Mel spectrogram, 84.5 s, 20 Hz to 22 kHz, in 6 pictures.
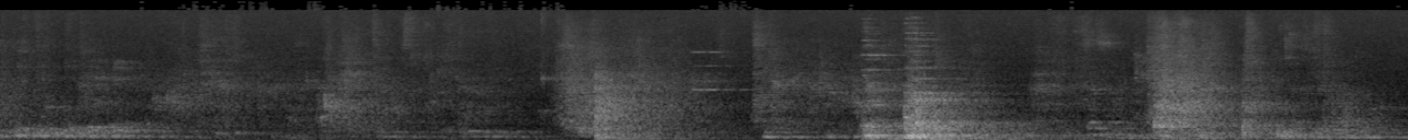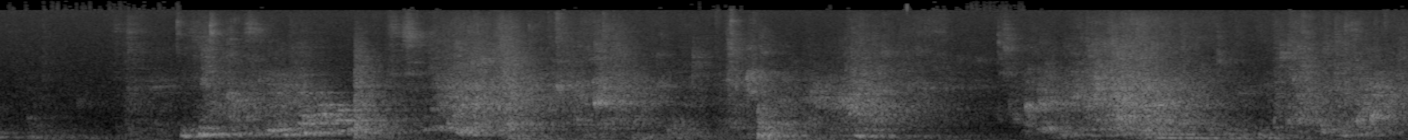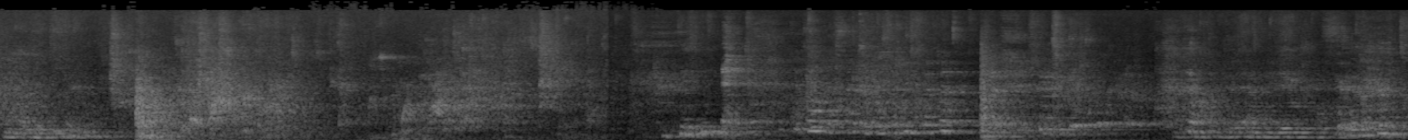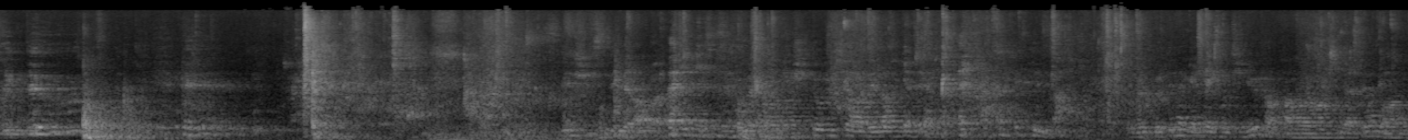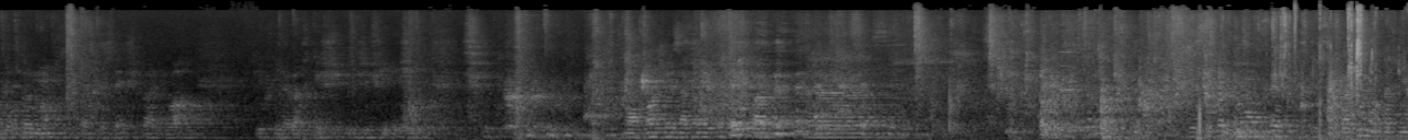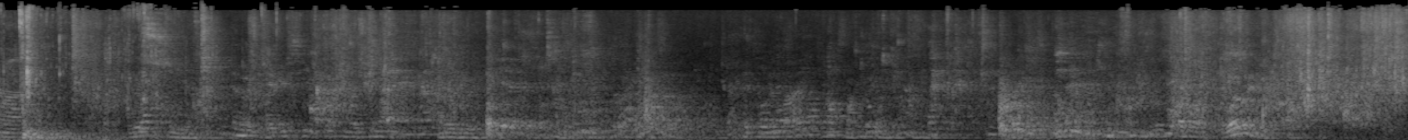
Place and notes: Using a boat in a flooded underground mine. A friend is going naked in a 11°C water, level is 1,50 meter high, he's searching a boat docked 200 meters more far.
Ottange, France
